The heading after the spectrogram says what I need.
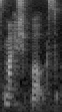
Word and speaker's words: Smashbox: I was very excited when I saw these Smashbock ones, Smashbock? So I was really excited when I saw these Smashbock one – I can't say it! So I was really excited when I saw these Smashbox ones in my P.O.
